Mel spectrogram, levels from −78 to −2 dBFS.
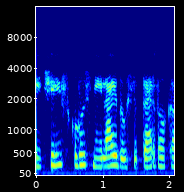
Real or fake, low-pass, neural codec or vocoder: fake; 10.8 kHz; vocoder, 24 kHz, 100 mel bands, Vocos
